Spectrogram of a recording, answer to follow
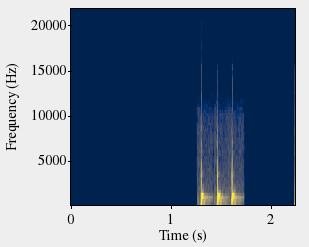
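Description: Three quick cartoon-style 'pop' sound effects in a row from an animated logo intro, a little over a second in.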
